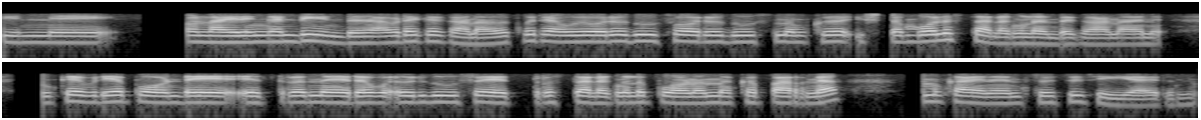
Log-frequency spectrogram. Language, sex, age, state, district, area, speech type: Malayalam, female, 45-60, Kerala, Wayanad, rural, conversation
